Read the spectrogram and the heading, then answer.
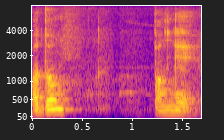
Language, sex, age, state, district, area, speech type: Manipuri, male, 18-30, Manipur, Senapati, rural, spontaneous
